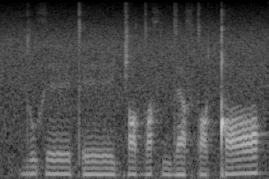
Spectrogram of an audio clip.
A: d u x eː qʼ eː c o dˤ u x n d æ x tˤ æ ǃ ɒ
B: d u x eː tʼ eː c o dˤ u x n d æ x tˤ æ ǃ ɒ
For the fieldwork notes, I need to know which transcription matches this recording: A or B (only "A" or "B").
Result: B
